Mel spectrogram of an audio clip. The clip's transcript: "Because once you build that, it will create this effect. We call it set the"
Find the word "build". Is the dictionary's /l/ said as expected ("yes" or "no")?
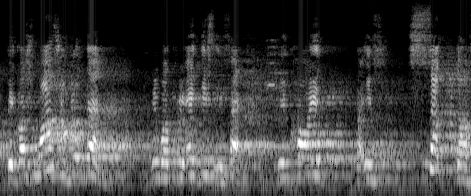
no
